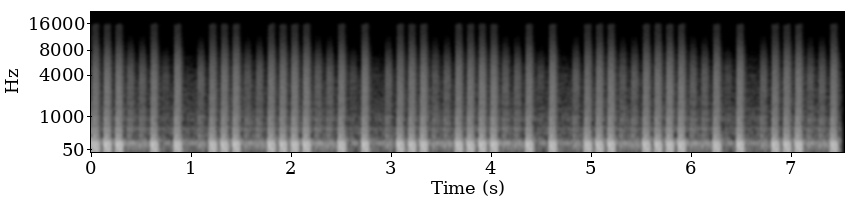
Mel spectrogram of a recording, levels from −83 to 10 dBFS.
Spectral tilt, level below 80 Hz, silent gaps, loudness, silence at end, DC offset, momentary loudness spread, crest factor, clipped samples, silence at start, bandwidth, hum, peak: -6.5 dB/octave; -24 dBFS; none; -19 LUFS; 0.05 s; under 0.1%; 5 LU; 16 dB; under 0.1%; 0 s; 16 kHz; none; -2 dBFS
